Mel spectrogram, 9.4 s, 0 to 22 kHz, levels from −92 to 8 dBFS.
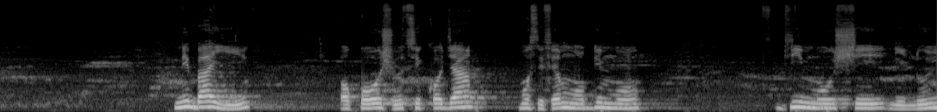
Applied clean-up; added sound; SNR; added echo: none; none; none; none.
